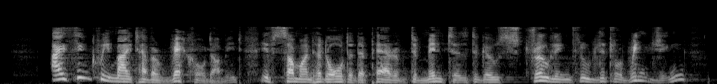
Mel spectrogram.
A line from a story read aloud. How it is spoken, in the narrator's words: barked Fudge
